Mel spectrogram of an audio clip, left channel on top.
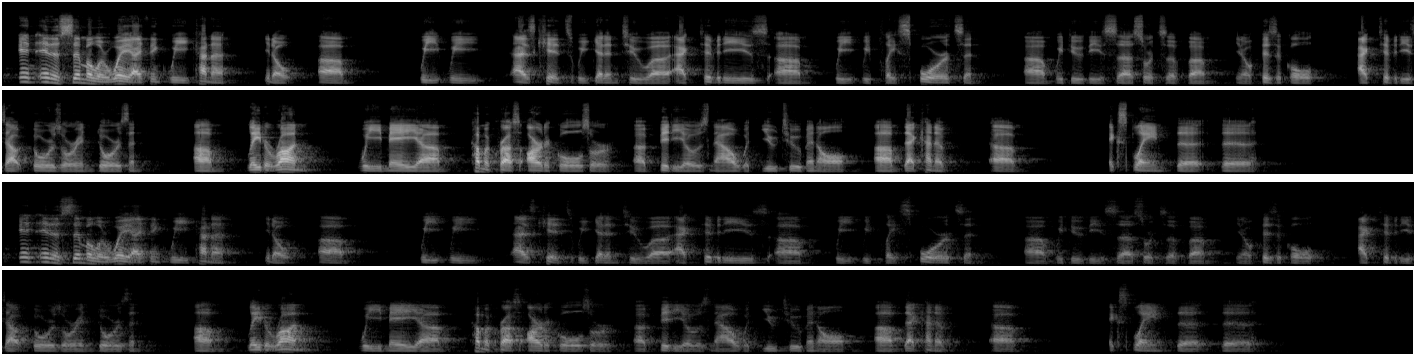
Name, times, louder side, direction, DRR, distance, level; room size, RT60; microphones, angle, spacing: voice 1, 0.2-2.2 2.6-2.9 3.2-3.5 4.2-4.8 5.1-8.1 8.3-9.7 10.2-12.1 12.3-13.1 13.6-15.5 16.0-16.3 16.6-17.2 17.7-22.5 22.8-23.6 24.0-24.3 25.3-26.7, left 7 dB, 45° left, 15 dB, 0.4 m, -32 dB
16.0 x 11.5 x 2.6 m, 0.79 s
head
